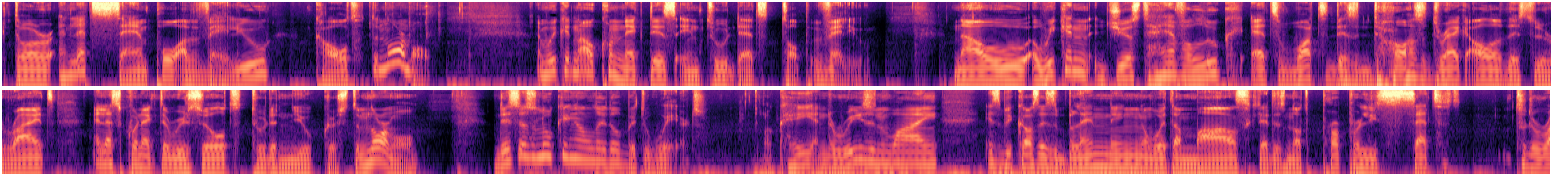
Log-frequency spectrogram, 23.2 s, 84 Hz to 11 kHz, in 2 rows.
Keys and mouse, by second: 1.4-1.9 drag, 4.6 click, 5.2-6.2 drag, 7.6 shift+middle click, 8.2 middle click, 9.2 middle click, 9.9-10.4 drag, 11.4 g, 11.9 click, 12.2 middle click, 12.5 click, 13.0-14.3 drag, 19.5 middle click, 20.2-20.8 drag, 21.7 middle click.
